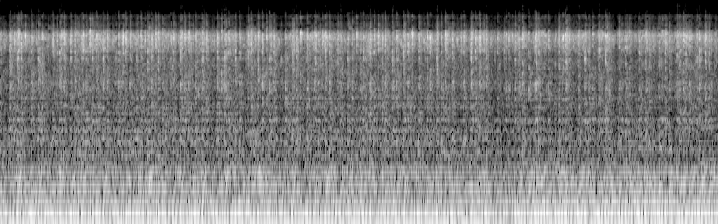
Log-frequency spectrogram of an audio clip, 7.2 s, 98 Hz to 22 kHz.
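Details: Stock 6.0L LS V8 with 243 heads, carburetor and new BTR Stage 5 drag cam, just installed: deep, heavy, loping rumble holding steady without stalling; healthy normal idle, some oil smoke off headers.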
